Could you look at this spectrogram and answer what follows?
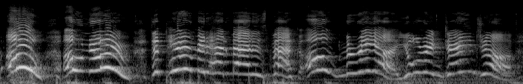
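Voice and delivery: high, loud hammed-up alarm; mock panic. Player warning Maria about Pyramid Head, loud mock panic. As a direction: shout a mock warning at full pitch.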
